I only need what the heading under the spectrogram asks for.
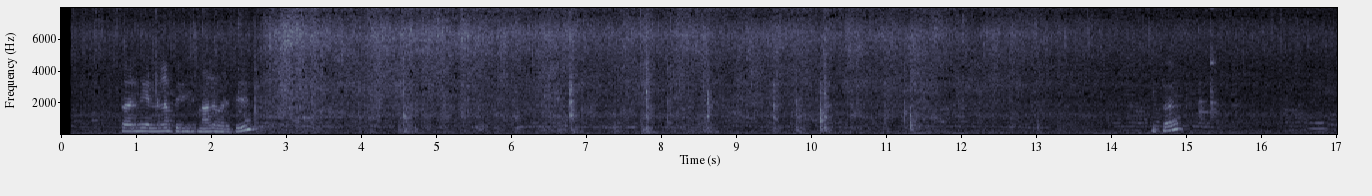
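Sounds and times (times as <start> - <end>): masala sizzling in hot oil: 0.2 - 17.0
spatula scraping and knocking pot: 2.6 - 11.7.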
